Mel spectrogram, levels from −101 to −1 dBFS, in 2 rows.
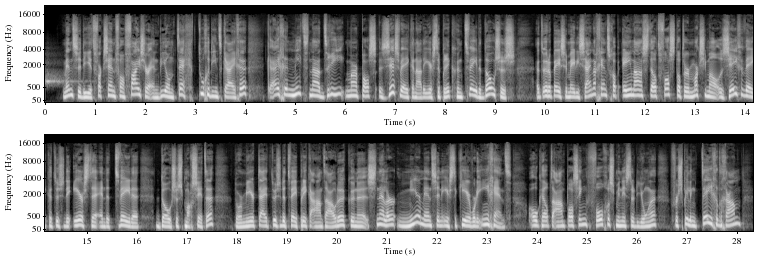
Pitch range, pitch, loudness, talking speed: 145-190 Hz, 165 Hz, -17 LUFS, 160 wpm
